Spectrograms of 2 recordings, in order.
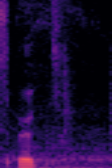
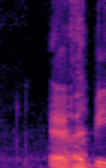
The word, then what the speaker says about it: spitz: right, but it's Japanese spit, right? Yeah, you know. A Yeah. what? Japanese spit. Spit. SPITZ. Japanese. Yeah, Z, not Z. People. That's how you pronounce that shit.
